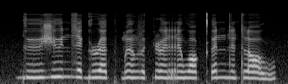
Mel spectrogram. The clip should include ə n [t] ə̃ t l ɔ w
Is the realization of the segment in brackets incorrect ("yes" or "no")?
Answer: yes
